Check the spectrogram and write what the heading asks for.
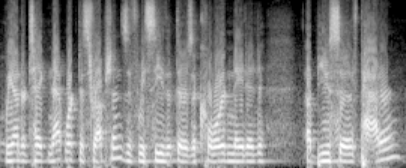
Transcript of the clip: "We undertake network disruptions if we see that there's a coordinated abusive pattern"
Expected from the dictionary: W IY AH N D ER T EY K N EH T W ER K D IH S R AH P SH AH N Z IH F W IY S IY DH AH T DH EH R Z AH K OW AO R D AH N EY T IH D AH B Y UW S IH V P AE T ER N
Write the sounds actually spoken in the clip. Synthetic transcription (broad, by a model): W IY AH N D ER T EY K N EH T W ER K D IH S R AH P SH AH N Z IH F W IY S IY DH AH T DH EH R Z AH K OW AO R D N EY T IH D AH B Y UW S IH V P AE T ER N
